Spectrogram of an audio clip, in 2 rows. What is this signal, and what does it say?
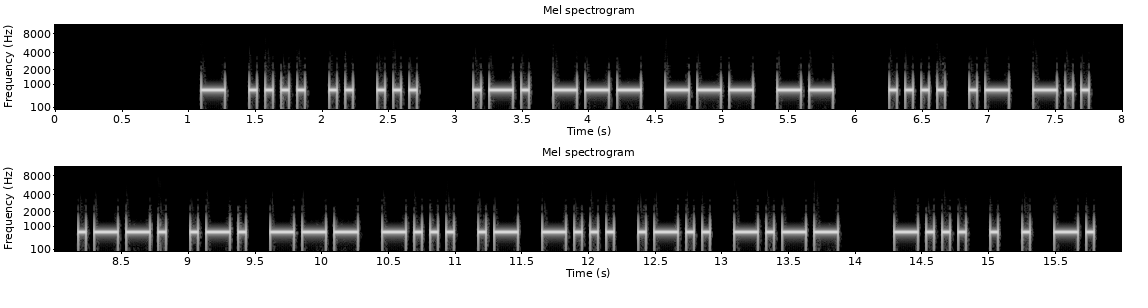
Morse code, heard as a keyed tone, about 20 wpm, 700 Hz. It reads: THIS ROOM HAD PROBABLY BEEN
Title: Sentences from Top 700 Words 20wpm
